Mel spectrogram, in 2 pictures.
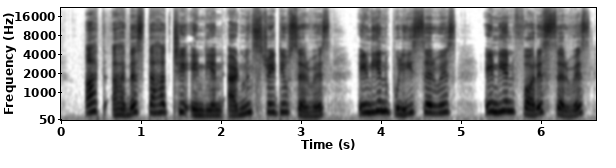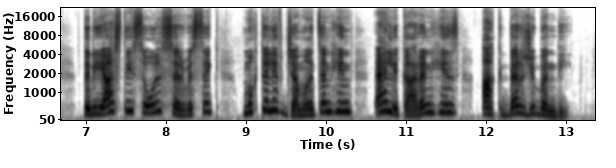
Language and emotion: Kashmiri, neutral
